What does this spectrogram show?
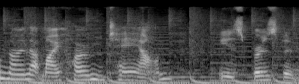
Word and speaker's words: Brisbane: you Americans are so strange right so you pronounce all right so you guys all know that my hometown is Brisbane right right it's not Brisbane or bris Bean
